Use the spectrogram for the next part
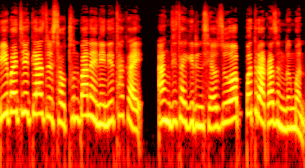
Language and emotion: Bodo, angry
